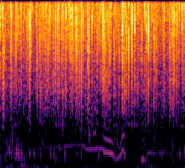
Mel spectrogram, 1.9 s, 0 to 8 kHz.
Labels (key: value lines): label: biophony, cascading saw
recorder: SoundTrap 600 or HydroMoth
